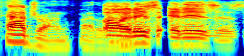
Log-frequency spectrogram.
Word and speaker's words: hadron: state of the nucleus adren it's a it's pronounced had drawn oh it is it is I know it's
